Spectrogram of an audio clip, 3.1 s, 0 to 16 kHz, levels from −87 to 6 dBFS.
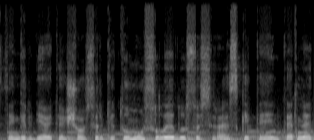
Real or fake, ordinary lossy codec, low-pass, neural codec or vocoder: real; Opus, 24 kbps; 14.4 kHz; none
